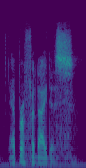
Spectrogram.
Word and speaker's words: Epaphroditus: Epaphroditus.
